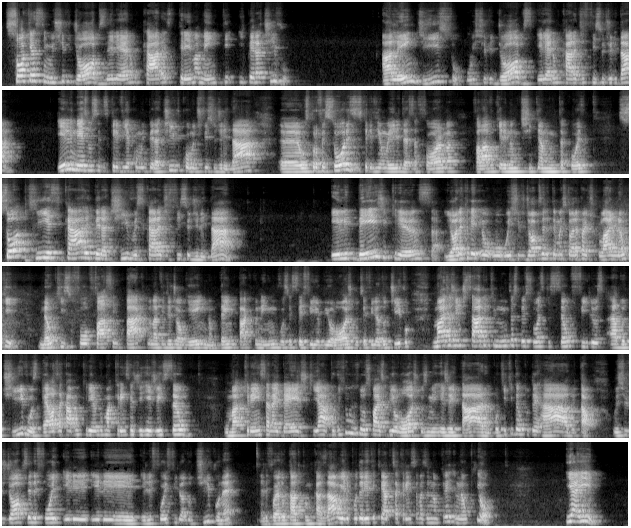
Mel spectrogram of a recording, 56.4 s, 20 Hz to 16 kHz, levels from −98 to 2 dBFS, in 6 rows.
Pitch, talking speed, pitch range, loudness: 170 Hz, 180 wpm, 145-200 Hz, -17 LUFS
